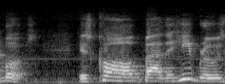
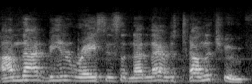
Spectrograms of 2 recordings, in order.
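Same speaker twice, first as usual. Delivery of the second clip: ordinary talk, nothing marked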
